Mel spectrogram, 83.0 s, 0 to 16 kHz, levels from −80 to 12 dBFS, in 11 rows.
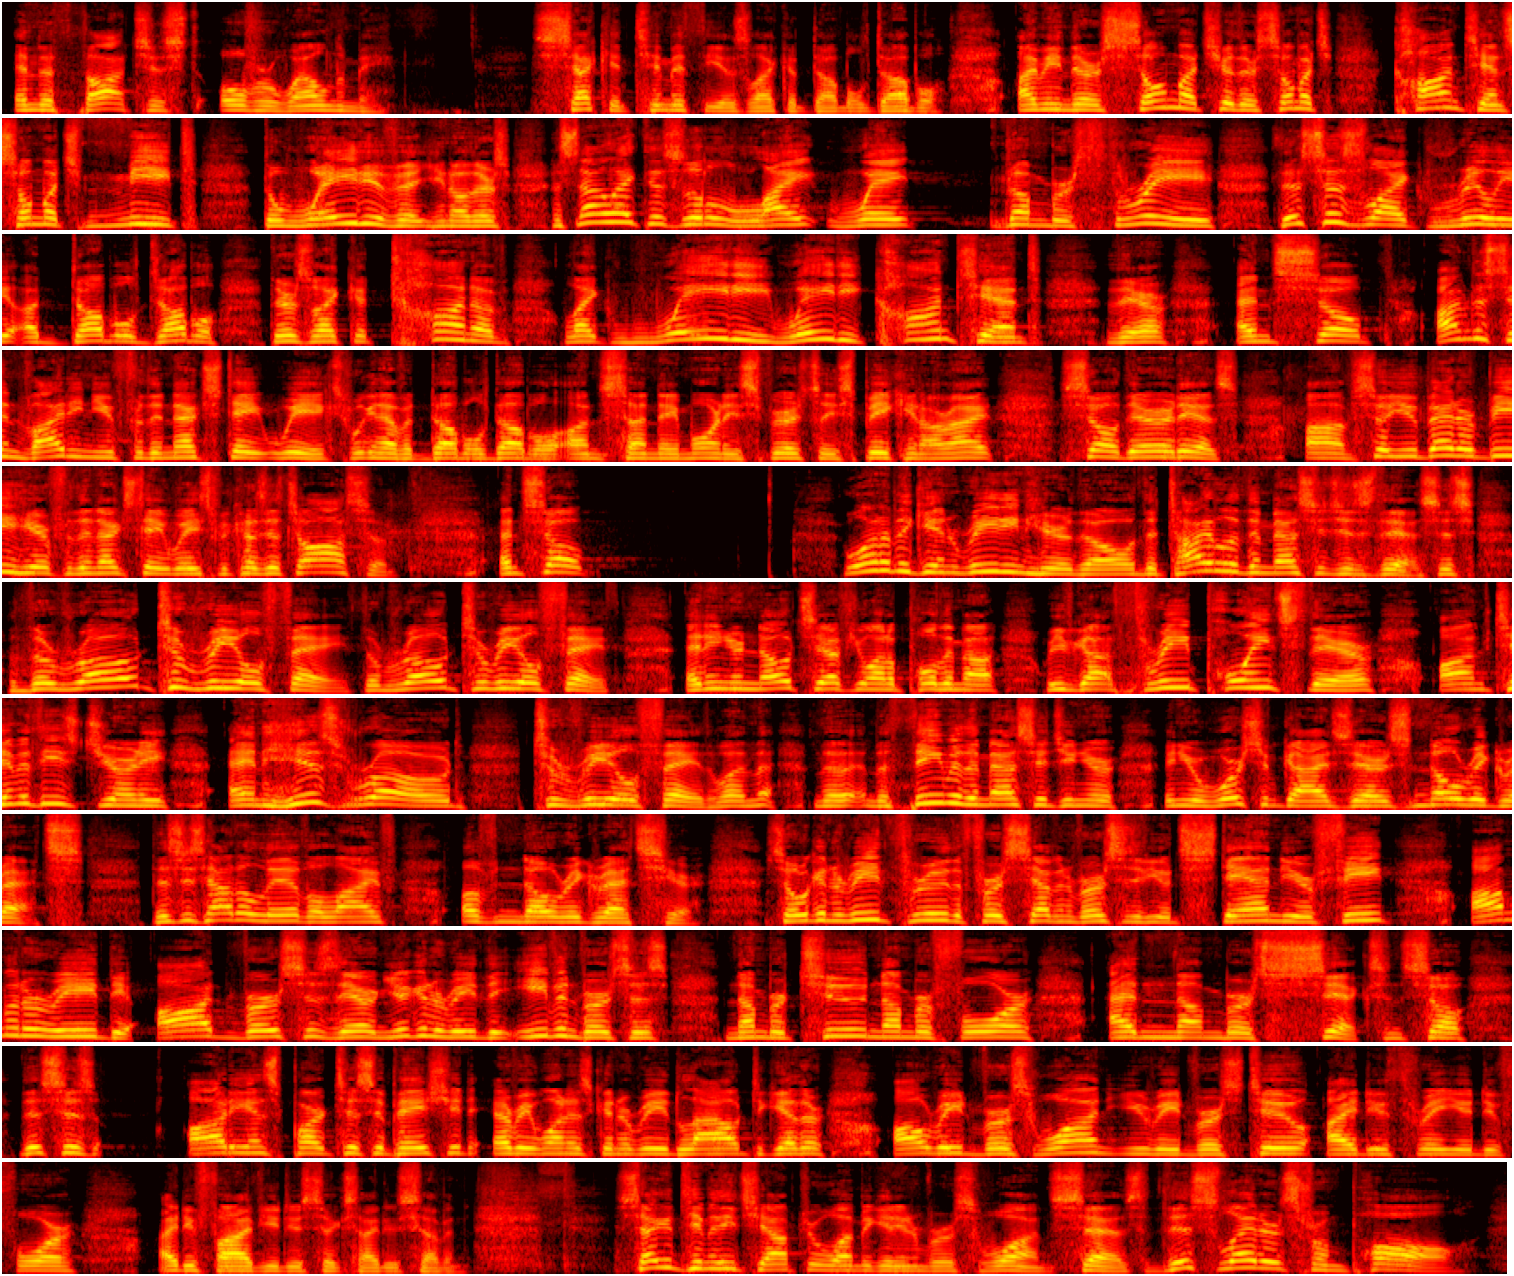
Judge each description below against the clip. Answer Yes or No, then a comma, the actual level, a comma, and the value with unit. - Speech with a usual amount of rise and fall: Yes, average, 3.9 semitones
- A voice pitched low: No, medium, 175 Hz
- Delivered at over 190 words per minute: Yes, average, 200 wpm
